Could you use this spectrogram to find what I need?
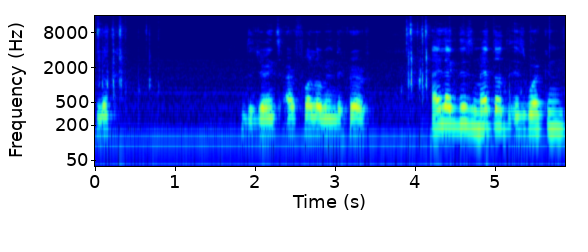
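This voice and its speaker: A man with a non-native accent at a fairly slow pace, over light background noise. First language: not English. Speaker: 3D animation rigger; 3D rigging instructor. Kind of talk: tutorial. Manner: casual, hesitant.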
